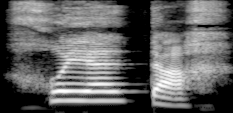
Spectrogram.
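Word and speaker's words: goeie: let's try that again try pronouncing it from the back of your throat hoya so what has actually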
